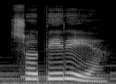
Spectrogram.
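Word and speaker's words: σωτηρία: This is how these two words are pronounced. Sōtēría.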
